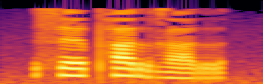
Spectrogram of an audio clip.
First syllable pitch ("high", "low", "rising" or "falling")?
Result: high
